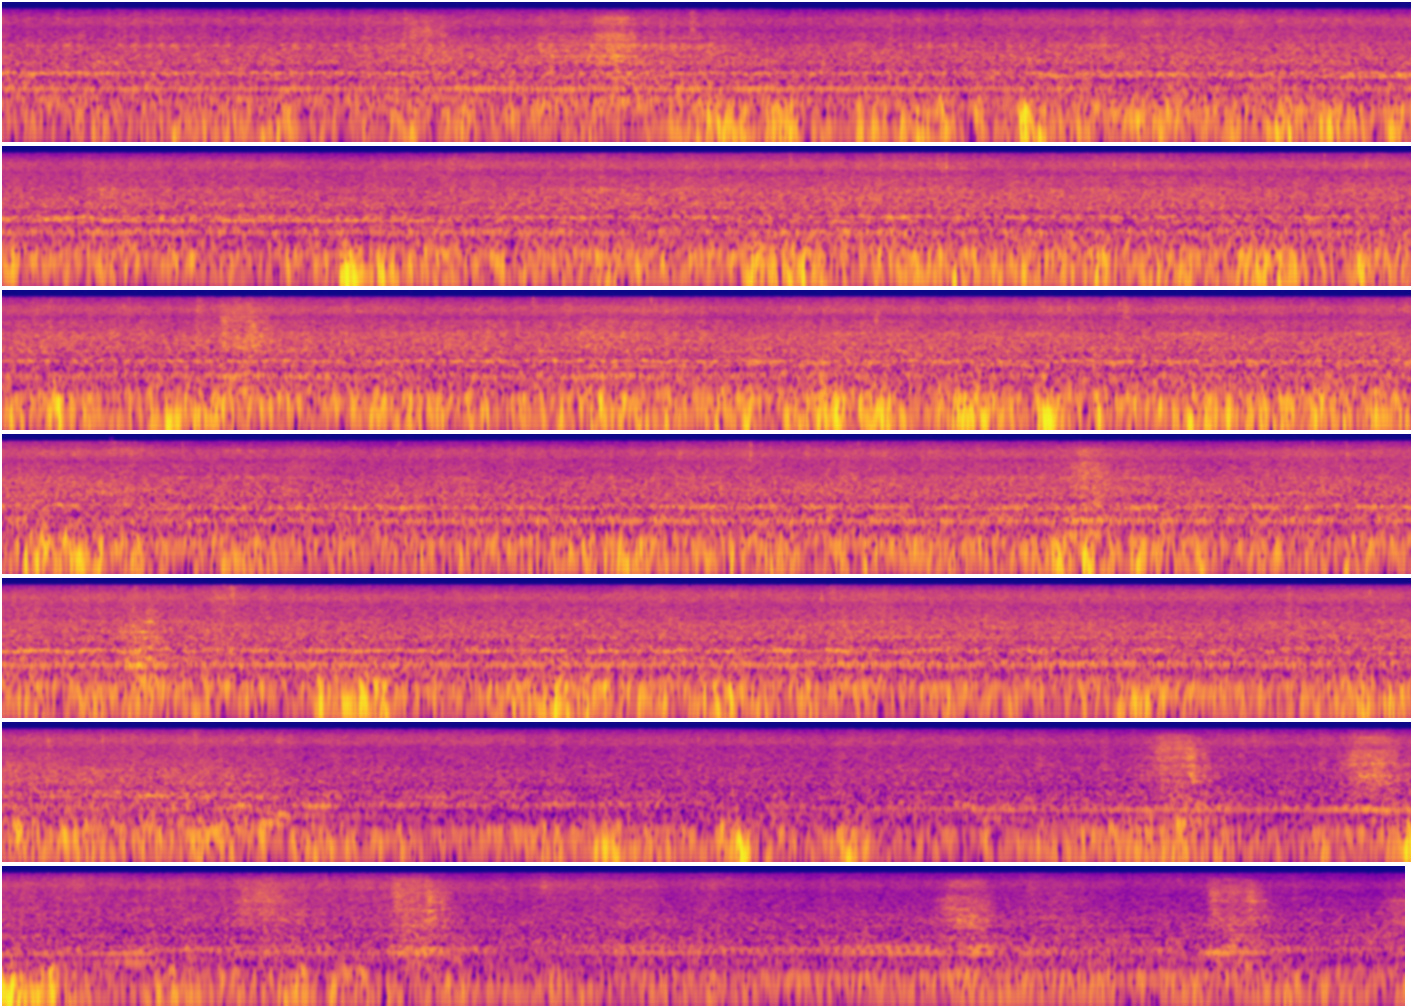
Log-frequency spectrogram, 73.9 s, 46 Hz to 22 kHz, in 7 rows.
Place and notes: Wasted GTA
‘‘And because the character is always middle aged, it’s referring to the life that could have been and now stops to exist. So, it doesn’t necessary reflect on the life that existed but to the life that could have existed but now will never exist.’’
6 November, 12:36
